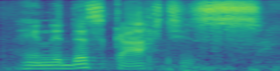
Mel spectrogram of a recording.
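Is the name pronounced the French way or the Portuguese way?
Portuguese. The name is said with a Portuguese pronunciation. The speaker calls it wrong. "a galera não pronuncia no francês... acaba dizendo René Descartes"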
